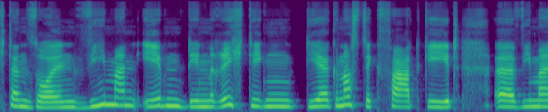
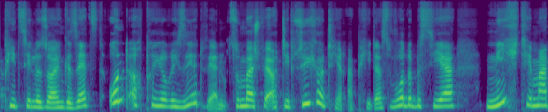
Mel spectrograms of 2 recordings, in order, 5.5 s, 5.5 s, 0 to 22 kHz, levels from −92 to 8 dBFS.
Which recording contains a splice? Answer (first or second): second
